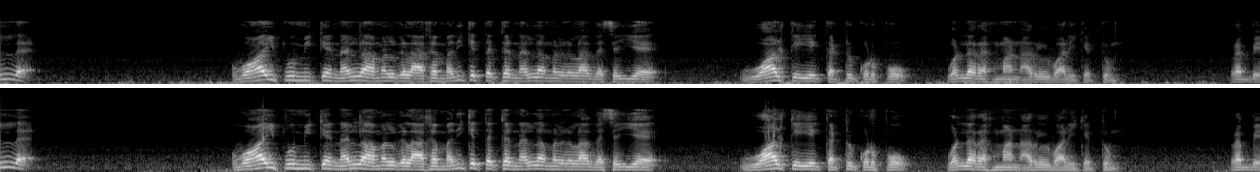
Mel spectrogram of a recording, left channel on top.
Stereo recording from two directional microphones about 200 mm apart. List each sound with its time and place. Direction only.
0.0 s speech: 20° left (ahead or behind)
2.3 s speech: 20° left (ahead or behind)
12.3 s speech: 20° left (ahead or behind)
